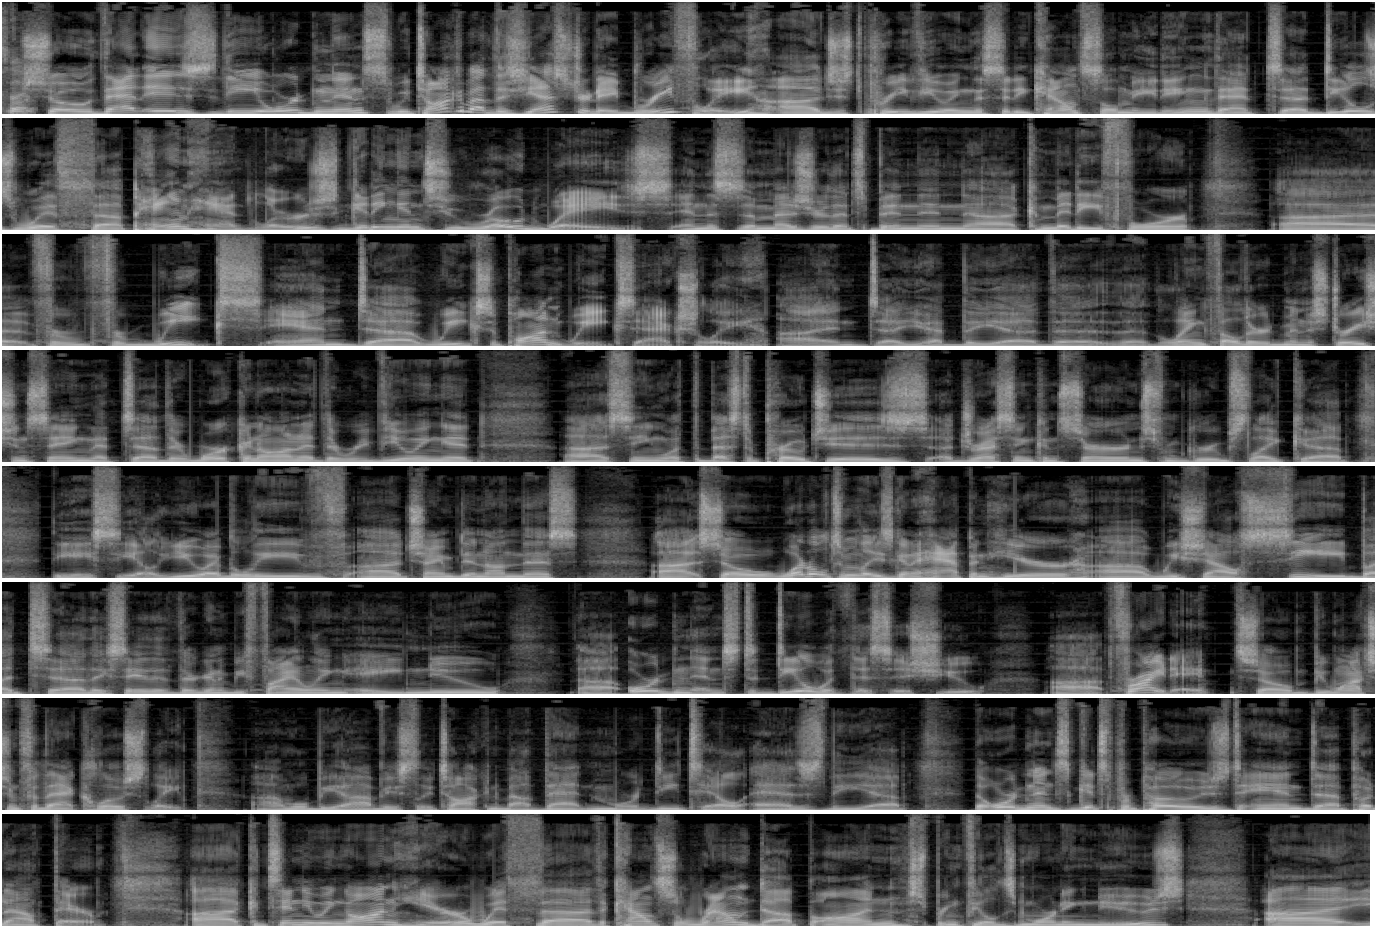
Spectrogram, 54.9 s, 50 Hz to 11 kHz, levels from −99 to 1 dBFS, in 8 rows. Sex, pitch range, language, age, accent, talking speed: male, 110-140 Hz, English, 30-49, American, 185 wpm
